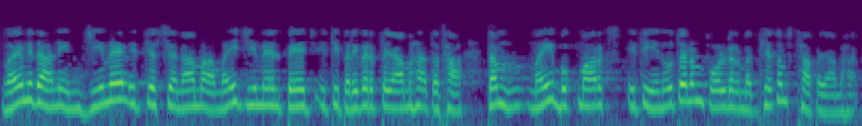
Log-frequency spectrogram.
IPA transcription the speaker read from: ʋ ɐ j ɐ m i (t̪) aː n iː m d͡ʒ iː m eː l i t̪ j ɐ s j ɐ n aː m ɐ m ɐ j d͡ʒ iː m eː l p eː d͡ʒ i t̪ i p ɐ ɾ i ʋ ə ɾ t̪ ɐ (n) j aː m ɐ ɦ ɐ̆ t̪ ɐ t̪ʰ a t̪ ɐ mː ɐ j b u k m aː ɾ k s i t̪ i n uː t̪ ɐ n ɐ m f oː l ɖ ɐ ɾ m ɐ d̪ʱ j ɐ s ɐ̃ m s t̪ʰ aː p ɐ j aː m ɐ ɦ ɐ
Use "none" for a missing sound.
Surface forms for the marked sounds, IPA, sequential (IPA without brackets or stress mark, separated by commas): d̪, none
